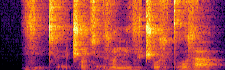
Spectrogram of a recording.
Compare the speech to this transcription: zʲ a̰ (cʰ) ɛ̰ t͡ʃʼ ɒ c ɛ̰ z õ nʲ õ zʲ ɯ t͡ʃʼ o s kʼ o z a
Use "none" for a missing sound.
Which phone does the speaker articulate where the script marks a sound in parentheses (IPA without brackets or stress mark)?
cʰ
